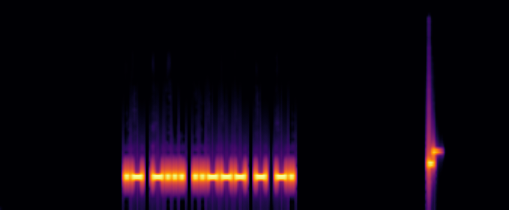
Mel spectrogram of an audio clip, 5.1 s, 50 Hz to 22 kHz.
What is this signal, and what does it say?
Morse code, heard as a keyed tone, about 34 wpm, 700 Hz. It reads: AB2TN
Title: USA Call Signs - 5 Characters - 4x Character Spacing - 35wpm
